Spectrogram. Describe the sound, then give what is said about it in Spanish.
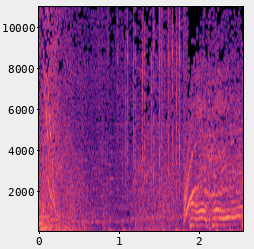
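A cartoon slip on a banana peel ending in a crash into a wall, from an animated superhero adventure: noisy clatter with a few dull thumps, then a bright rising squeal near the end. “Flash resbala con un plátano y choca contra una pared.”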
